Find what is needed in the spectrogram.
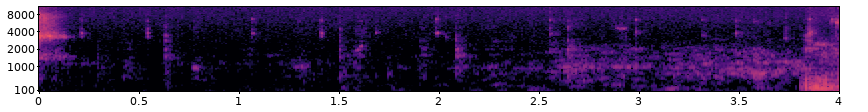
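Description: Faint, scattered ticks of a stylus tapping on a tablet while handwriting, with near silence between them.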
